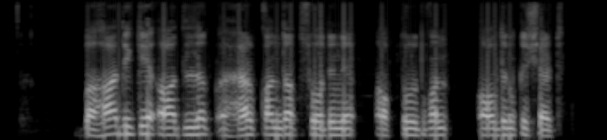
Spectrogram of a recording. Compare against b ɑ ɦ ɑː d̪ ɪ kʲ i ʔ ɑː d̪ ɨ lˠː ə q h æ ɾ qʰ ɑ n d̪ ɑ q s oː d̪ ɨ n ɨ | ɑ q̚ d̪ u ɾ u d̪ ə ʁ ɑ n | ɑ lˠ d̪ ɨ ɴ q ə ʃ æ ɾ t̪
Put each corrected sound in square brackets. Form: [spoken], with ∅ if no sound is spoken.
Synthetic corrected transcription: b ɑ ɦ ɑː d̪ ɪ kʲ i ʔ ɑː d̪ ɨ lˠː ə q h æ ɾ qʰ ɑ n d̪ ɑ q s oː d̪ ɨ n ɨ | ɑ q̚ [t̪] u ɾ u d̪ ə ʁ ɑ n | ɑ lˠ d̪ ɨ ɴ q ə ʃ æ ɾ t̪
